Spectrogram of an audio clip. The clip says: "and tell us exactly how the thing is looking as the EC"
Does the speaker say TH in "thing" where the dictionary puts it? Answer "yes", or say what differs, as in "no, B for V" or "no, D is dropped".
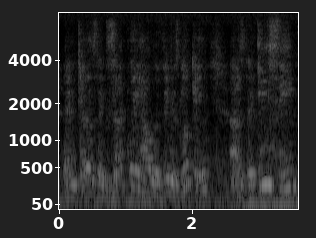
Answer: yes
